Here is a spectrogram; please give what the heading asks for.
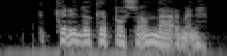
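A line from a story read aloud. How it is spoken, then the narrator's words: Choked voice. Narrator (Italian): disse con voce strozzata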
